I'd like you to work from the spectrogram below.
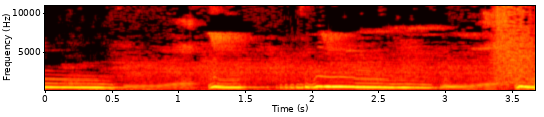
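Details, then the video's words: Spotted dove singing: low, mellow coos held and gently sliding downward, with a short sharp rising note near the start and again at the end, over quiet background. "Suara Burung Derkuku Yang Enak Dan Nyaman didengar Burung Tekukur Bernyanyi"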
